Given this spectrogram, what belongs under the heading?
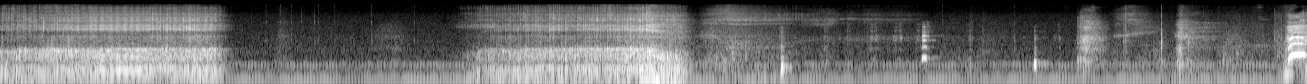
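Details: Two long, loud, rattling inspiratory snores with quieter breathing, small snorts and mouth noises from a father asleep on the couch; ordinary snoring.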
